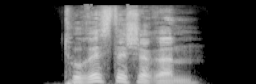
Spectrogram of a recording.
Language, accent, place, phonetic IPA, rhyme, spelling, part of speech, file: German, Germany, Berlin, [tuˈʁɪstɪʃəʁəm], -ɪstɪʃəʁəm, touristischerem, adjective, De-touristischerem.ogg
- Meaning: strong dative masculine/neuter singular comparative degree of touristisch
